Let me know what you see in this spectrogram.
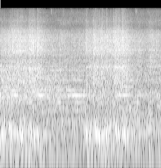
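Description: Freight cars of a passing manifest train rolling by, the wheels clattering in an uneven rhythm on the rails, with a steady high metallic ringing over the noise.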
